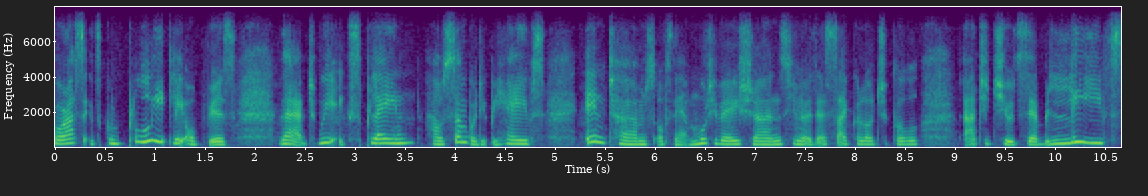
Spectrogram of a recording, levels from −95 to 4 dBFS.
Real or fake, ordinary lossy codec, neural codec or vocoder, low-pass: real; Opus, 24 kbps; none; 7.2 kHz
